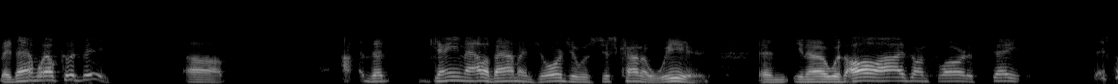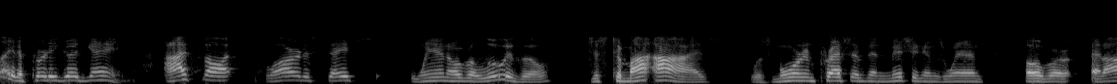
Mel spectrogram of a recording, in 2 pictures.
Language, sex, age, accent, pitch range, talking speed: English, male, 50-69, American, 135-175 Hz, 135 wpm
